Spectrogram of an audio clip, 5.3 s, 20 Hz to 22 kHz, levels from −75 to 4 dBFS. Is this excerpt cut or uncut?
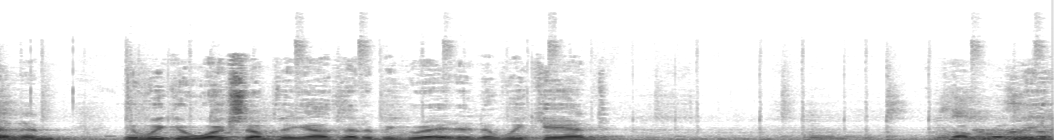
uncut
